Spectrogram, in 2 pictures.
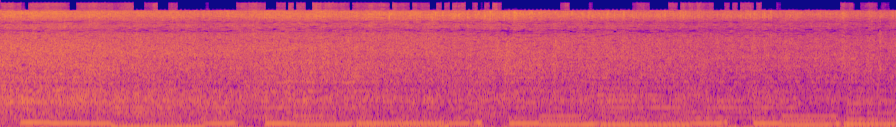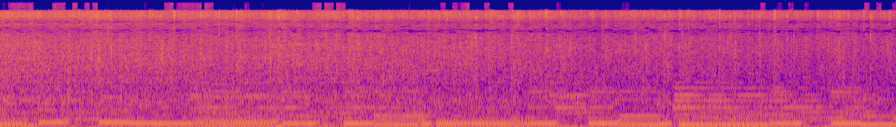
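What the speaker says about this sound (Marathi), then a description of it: "पॅन गरमच झालेला आहे त्याला असं तेलानं असं ग्रीस करून घ्यायचं वाटीच्या साह्याने असं पीठ टाकून घ्यायचं" Ragi dosa batter sizzles on a hot pan greased with oil, a steady close frying hiss that runs continuously with no talk.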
